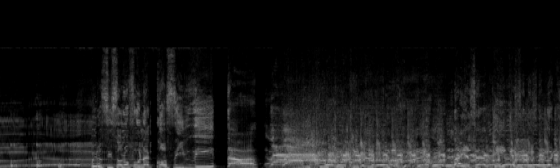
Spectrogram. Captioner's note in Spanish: Todos ríen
